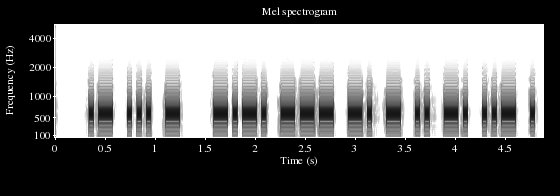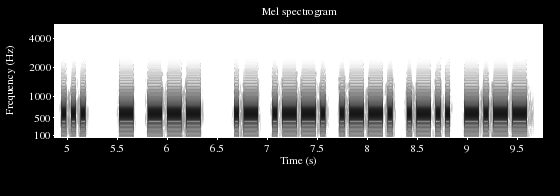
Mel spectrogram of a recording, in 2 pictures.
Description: Morse code, heard as a keyed tone, about 25 wpm, 600 Hz. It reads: AST CONTINUES TO APPLY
